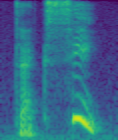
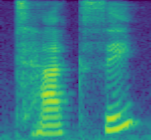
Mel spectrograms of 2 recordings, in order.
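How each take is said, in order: First: The stress is on the last syllable. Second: The stress is on the first syllable. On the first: "The French say taxi" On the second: "We say taxi"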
